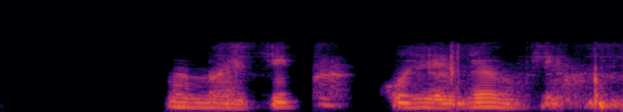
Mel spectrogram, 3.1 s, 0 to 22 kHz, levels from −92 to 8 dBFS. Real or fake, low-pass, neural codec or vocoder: fake; 5.4 kHz; codec, 44.1 kHz, 1.7 kbps, Pupu-Codec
